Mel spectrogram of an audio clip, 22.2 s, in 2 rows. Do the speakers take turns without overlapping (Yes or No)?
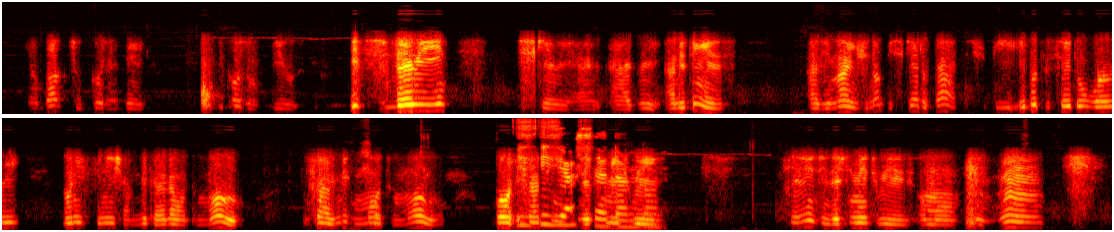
No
